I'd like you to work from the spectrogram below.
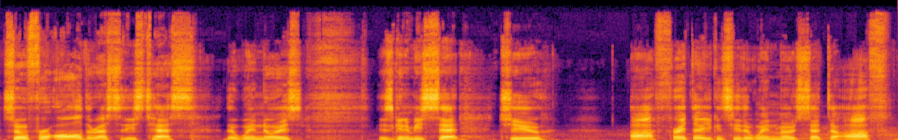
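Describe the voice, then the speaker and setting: A man's voice: on the high side, unhurried, a little mellow, no room sound. A man giving a casual, informal product demonstration in an instructional way, as a reviewer.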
